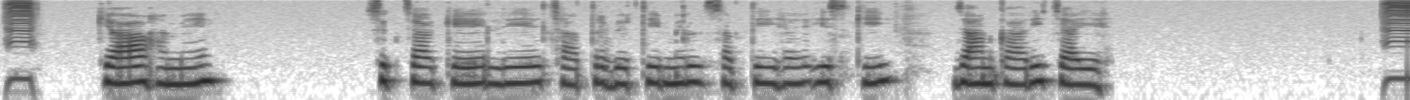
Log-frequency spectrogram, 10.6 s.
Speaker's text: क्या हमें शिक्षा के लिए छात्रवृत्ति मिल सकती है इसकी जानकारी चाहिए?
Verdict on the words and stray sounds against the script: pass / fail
pass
